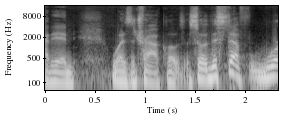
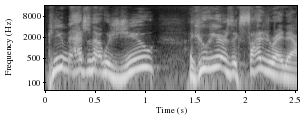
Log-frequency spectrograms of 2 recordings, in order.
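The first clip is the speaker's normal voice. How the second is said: much higher, pumped-up speaker voice; hyped stage questions; 9 semitones higher than usual. Shown as a demonstration. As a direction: fire up the crowd from stage. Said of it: "I'll ask a question like".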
